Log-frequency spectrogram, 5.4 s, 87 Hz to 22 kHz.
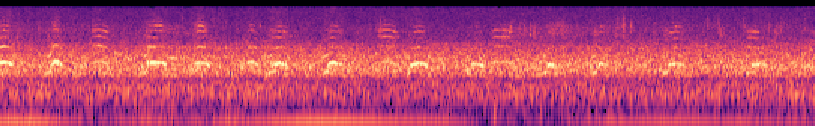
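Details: Greater white-fronted geese, a rare winter visitor, at Donggang Township on 19 December 2021: short, high two-part yelping calls at an irregular pace about every second or two, over a steady low rumble.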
